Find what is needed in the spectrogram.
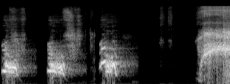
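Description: Young English Coonhound pup barking treed at a raccoon: three short barks about half a second apart, and a louder, harsher one just starting at the very end.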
